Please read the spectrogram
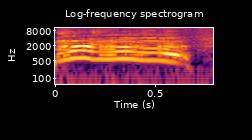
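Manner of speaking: a sudden very high yelp; mock panicked yelp. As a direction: squeal it out like legs jumping in panic. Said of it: "and my legs are going".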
